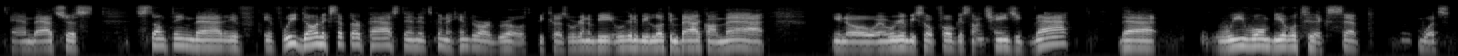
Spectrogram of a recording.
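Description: A man's voice: mid-range voice, moderate pace, fairly bright tone, no room sound, rough recording. An American man hosting a casual interview, talking effusively in a rambling way with many repeats. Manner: effusive praise, rambling, repeats "you know". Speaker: podcast host.

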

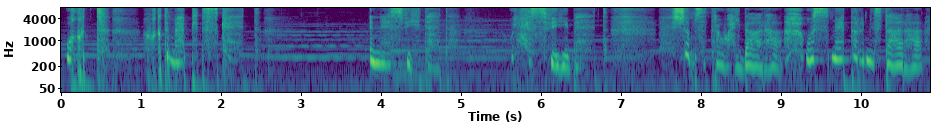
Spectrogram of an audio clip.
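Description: A desperate, lovesick young noblewoman in a Tunisian radio drama, her high voice swinging widely as she drops into breathy whispers. Soft music hangs in the background.

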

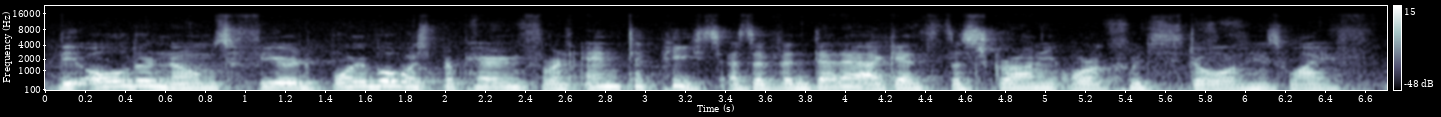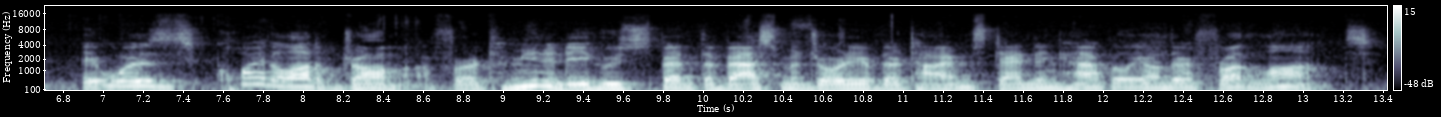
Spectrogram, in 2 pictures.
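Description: A man's voice: a little high, steady tone, normal speed, few pauses, slight background noise. A man narrating a scripted whimsical story as a reader.

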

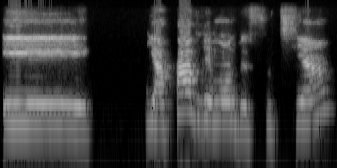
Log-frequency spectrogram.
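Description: A woman's voice: on the high side, slow pace, a bit bright. A young woman hosting a podcast in casual chat, talking in an emphatic way and often repeating her words. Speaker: podcast host.

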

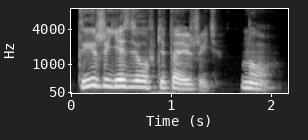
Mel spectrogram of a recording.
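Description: A man's voice: on the high side, expressive, moderate pace, soft background music. Teasing man asking casual questions. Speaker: host. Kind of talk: casual interview chat.

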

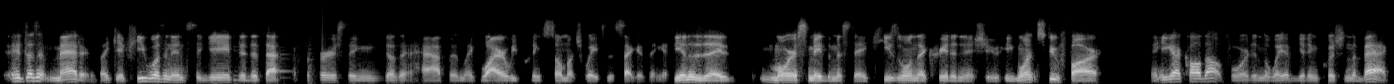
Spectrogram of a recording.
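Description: Deep-voiced American guy, dull lo-fi mic. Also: a little fast, no echo. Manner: opinionated, blunt, conversational. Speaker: sports talk podcast co-host. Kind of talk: casual sports chat.

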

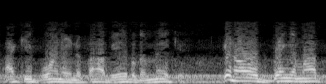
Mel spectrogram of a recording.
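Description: On a dull, noisy 1950s radio recording, a man plays a young American truck driver. He sounds earnest and plainspoken, with a mid-pitched male voice and a slightly anxious temper. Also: animated, fast, close to an everyday voice. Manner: earnest, plain colloquial talk. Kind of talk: 1950s radio drama acting.

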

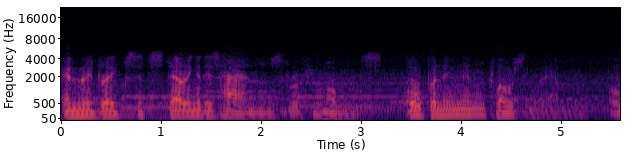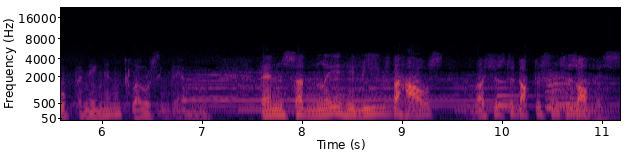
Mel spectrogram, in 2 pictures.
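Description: An actor playing the ominous narrator of a mystery tale, in scripted old-time radio style. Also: male voice, medium pitch, moderate pace, over music, natural voice. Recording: dull vintage radio recording.

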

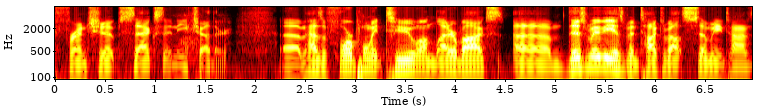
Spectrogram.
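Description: A man's voice: mid-range voice, fairly bright tone, smooth, dry recording. A man with a Texas accent co-hosting a podcast, casually teasing his co-host and giving firm opinions on films. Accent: Texan. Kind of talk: casual chat.

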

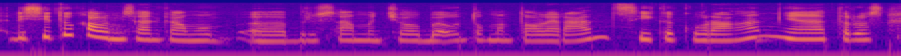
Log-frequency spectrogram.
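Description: A woman in her twenties talking as a guest on a casual podcast, relaxed, with hesitant fillers and frequent giggles. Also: fairly high pitch, fast. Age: 20s. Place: coffee shop.

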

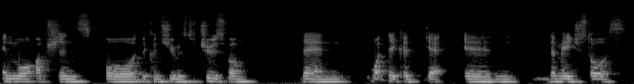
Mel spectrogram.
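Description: A man's voice: mid-range voice, measured pace. A young man from Australia, a podcast guest, talking casually with plenty of ums and "kinda". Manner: relaxed, many ums and "kinda". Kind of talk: casual interview chat.

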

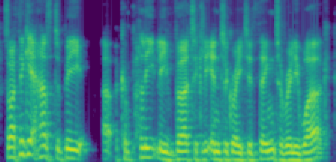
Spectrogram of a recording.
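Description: A man answering interview questions about his company, in a measured, thoughtful way with occasional restarts. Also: a little high. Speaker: company representative, guest.

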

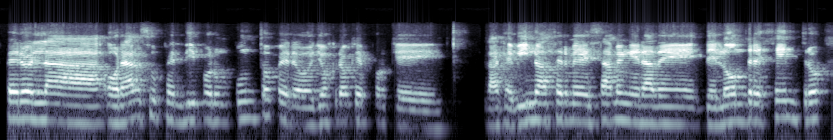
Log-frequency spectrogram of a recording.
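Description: A man's voice: fairly high pitch, measured pace. A man, a comedian telling jokey, self-deprecating stories as a guest in a casual interview. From Spain. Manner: joking, self-deprecating, animated storyteller. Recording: roomy, dull lo-fi sound.

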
